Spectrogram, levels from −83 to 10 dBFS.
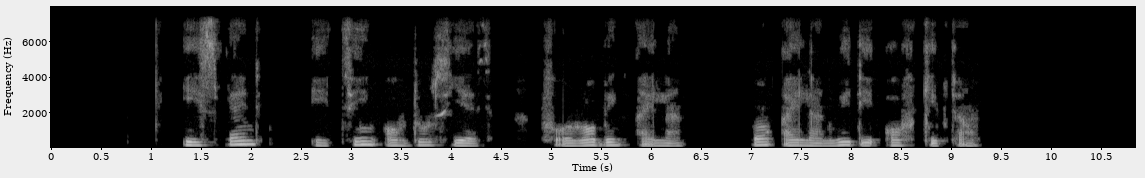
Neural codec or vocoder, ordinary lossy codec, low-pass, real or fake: none; none; 7.2 kHz; real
